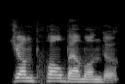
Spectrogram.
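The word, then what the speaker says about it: Jean-Paul Belmondo: to get correct me if I get the name wrong Jean Jean Jean Paul Belondo or Jean Pierre Belondo what's the name Jean Paul Belondo Jean Paul Belondo and of course uh the ultimately uh tragic lead actress.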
